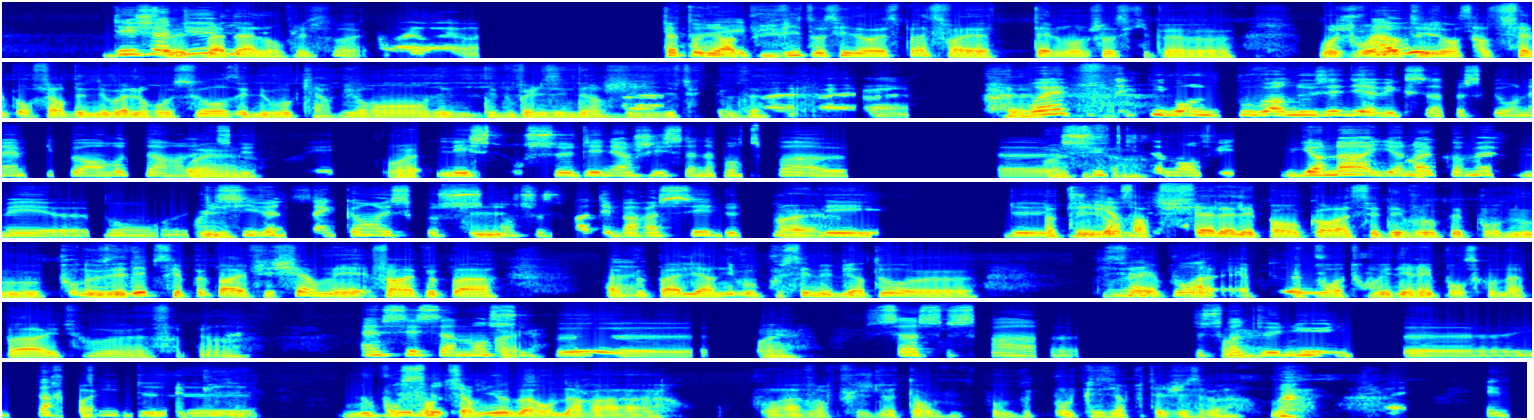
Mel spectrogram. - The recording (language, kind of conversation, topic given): French, unstructured, Quelles activités te permettent de te sentir mieux ?
- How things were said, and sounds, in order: static; distorted speech; chuckle; other background noise; unintelligible speech; chuckle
